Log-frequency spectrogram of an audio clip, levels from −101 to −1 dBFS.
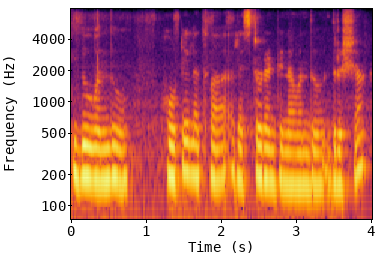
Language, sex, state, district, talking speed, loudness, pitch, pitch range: Kannada, female, Karnataka, Bangalore, 120 wpm, -14 LUFS, 180 Hz, 170-195 Hz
